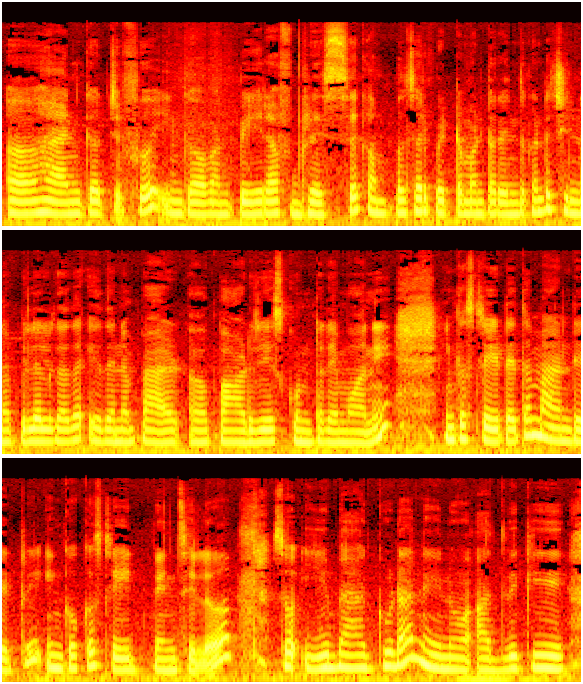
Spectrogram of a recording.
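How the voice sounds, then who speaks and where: A woman's voice: fairly low pitch, normal speed, warm tone, slight background noise. A young adult woman, a mother, narrating her home vlog in a chatty, step-by-step way with frequent filler sounds. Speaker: vlogger and mother.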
